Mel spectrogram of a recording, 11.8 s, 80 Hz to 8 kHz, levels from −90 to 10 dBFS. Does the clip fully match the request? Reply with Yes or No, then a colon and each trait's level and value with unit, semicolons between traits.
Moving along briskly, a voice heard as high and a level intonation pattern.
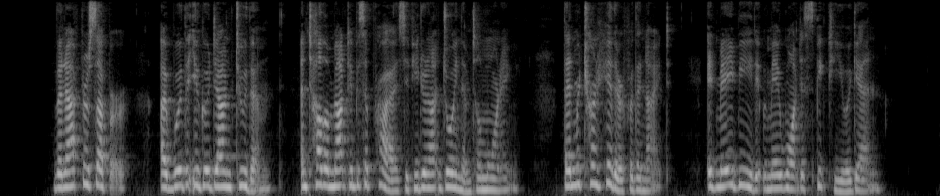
No: fast, 225 wpm; high, 215 Hz; average, 3.7 semitones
